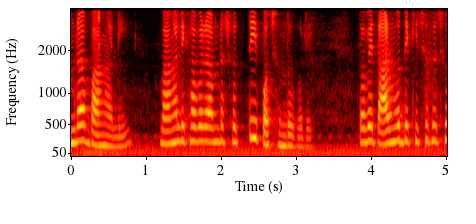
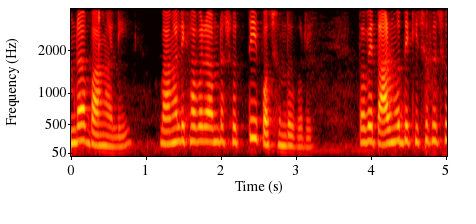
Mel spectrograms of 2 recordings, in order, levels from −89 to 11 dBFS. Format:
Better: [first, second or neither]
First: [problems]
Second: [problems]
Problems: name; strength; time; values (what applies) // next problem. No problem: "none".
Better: second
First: background sound (Engine starting / Car); 18 dB below the speech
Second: none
